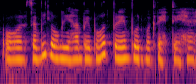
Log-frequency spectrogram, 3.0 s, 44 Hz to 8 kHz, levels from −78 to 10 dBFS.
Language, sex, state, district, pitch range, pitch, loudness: Hindi, female, Chandigarh, Chandigarh, 205-220 Hz, 210 Hz, -15 LUFS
